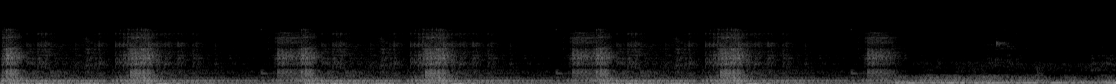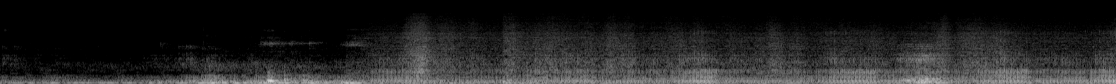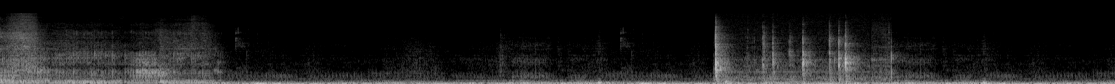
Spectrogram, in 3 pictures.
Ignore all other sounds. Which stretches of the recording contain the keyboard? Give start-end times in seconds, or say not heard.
29.4-31.2.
